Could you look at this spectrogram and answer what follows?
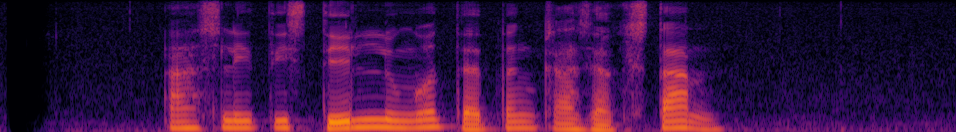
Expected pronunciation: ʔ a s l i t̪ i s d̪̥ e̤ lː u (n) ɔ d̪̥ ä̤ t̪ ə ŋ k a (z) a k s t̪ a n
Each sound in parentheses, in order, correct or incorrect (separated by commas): incorrect, correct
